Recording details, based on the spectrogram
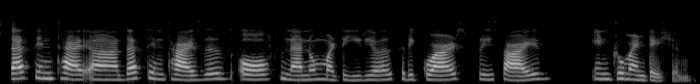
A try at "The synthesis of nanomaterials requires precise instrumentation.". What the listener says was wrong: good,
